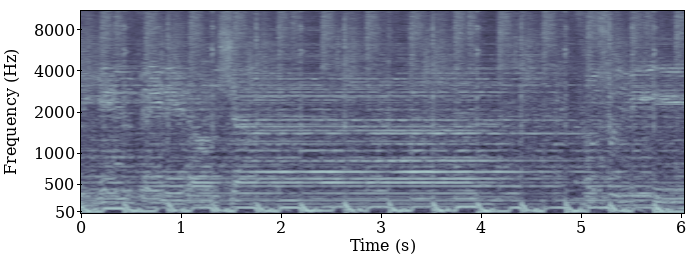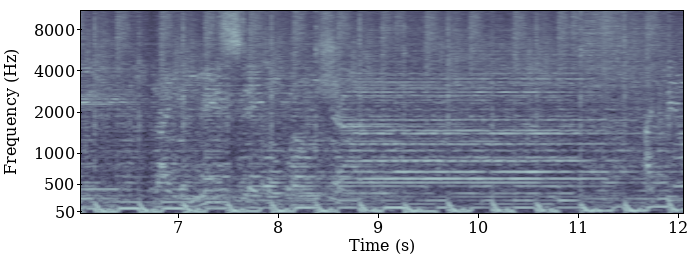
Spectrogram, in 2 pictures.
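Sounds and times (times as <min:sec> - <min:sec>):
person singing: 0:00.0 - 0:12.0
synths: 0:00.0 - 0:12.0.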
